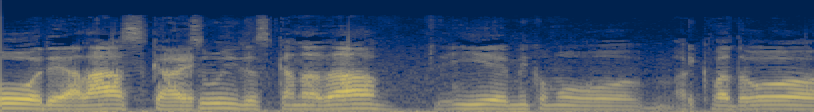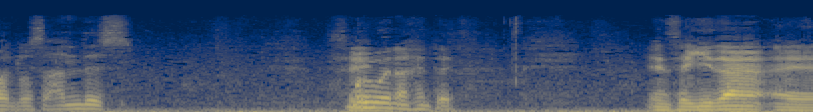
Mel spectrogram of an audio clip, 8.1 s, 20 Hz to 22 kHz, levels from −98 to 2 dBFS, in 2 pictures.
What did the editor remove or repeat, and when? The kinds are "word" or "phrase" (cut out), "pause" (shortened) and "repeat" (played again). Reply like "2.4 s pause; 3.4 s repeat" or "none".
0.9 s word; 2.6 s phrase; 3.4 s word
